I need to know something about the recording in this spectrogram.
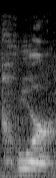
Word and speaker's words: Kaur: But it's pronounced Kaur Knives.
